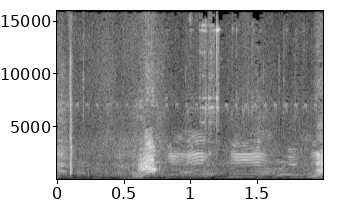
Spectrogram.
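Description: A dog barks once, short and sharp, about two-thirds of a second in.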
